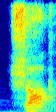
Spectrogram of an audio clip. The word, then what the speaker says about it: Jacques: It's pronounced Maritain, with a soft N at the end, since Jacques Maritain was French.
